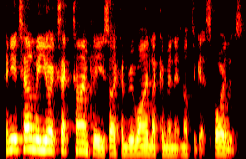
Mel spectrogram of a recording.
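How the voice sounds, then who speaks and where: A mellow, mid-range male voice, expressive and fast, belongs to a young Austrian fan streamer whose first language is German. He calls a football match live with chatty, opinionated remarks and reads viewer comments aloud as they come in.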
